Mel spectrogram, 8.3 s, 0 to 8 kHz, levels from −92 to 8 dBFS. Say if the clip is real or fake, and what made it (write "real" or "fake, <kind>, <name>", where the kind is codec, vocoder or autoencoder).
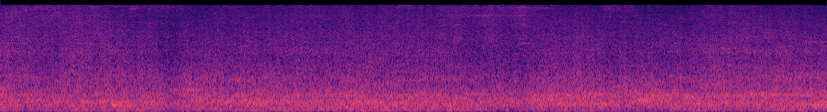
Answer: real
